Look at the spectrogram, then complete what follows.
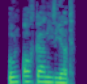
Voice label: "unorganisiert", German; adjectives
